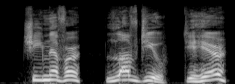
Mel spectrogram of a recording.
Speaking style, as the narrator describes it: He cried

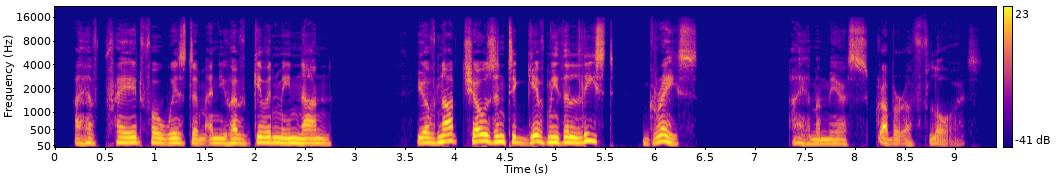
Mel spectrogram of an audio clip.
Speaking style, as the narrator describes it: exclaiming angrily

